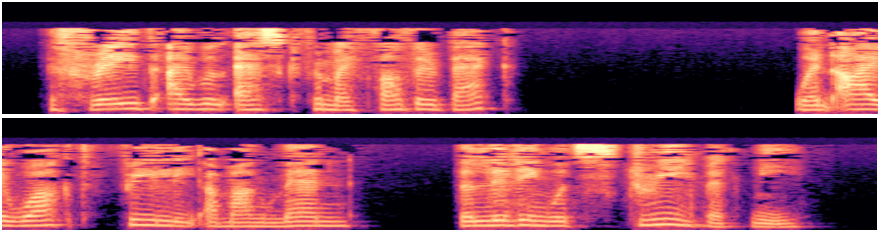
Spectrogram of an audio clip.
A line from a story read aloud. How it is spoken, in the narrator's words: Morozko replied evenly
